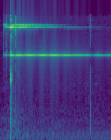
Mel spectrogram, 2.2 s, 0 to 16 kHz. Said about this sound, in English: nice little pitch, rings about 5-6 seconds. We, Orthodox, use bells in worship.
